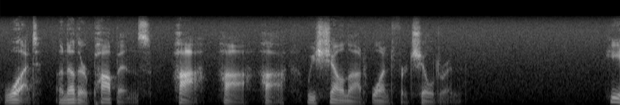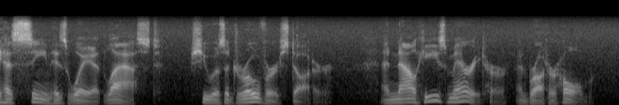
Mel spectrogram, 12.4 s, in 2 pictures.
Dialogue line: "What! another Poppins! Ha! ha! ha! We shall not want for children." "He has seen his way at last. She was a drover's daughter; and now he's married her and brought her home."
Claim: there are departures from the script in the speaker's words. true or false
false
